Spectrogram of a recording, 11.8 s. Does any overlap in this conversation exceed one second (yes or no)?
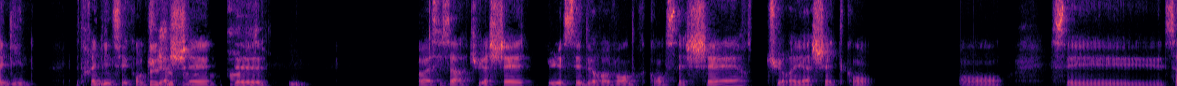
yes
